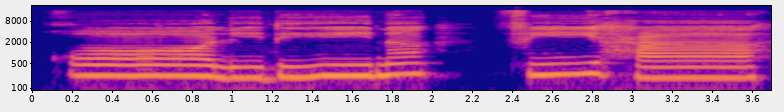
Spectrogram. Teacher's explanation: ہا کی آواز حلق سے نکالیں گے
